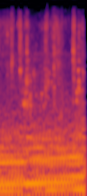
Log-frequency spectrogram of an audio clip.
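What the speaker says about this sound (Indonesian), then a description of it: "Nah, seperti ini, kita siram seperti ini." Steady trickle of probiotic liquid poured onto goat feed for fermenting, a continuous watery dribble close by with a faint low hum underneath.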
